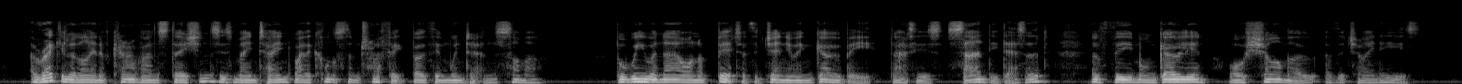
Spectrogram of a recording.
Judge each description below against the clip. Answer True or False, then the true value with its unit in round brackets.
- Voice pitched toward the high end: False (105 Hz)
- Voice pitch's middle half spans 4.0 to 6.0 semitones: False (3.6 semitones)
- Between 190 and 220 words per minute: False (170 wpm)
